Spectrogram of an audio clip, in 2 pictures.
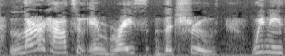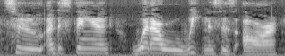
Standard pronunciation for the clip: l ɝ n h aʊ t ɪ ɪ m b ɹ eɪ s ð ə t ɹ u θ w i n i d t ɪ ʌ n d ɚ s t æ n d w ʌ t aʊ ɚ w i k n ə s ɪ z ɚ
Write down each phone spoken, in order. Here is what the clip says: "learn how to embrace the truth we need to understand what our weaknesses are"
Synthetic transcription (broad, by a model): l ɝ n h aʊ t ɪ ɪ m b ɹ eɪ s ð ə t ɹ u θ w i n i d t ɪ ʌ n d ɚ s t æ n d w ʌ t aʊ ɚ w i k n ə s ɪ z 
